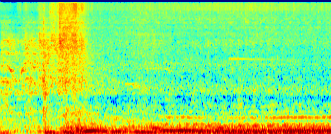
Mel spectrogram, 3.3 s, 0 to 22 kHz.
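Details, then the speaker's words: GT40 V8 in a Nautique boat, with a new low-pressure fuel pump and fuel pressure primed to 40 PSI, cranks briefly on a cold start, then catches cleanly into a steady deep idle with no stumble, with spark confirmed; normal cold start. "starts up just fine cold and we got ourselves a spark runs just as it should"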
